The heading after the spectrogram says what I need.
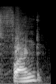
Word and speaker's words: Pfund: is Pfund so it's fund don't pronounce the P it's fun series okay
